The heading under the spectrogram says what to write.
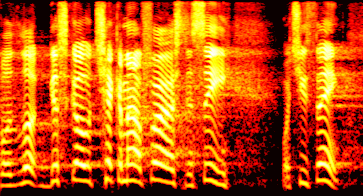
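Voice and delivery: attempted, loosely held put-on Southern Louisiana accent. Retelling a joke, the dog seller replies in an attempted Southern Louisiana accent. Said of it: "I'm gonna try this Southern Louisiana accent".

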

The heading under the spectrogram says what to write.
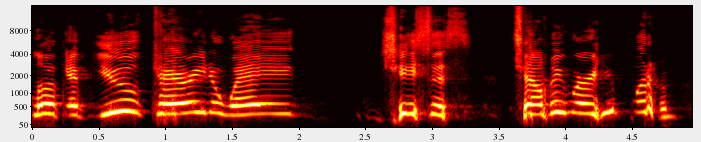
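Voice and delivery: play-acted outraged, incensed tone, pitched very high. Retelling Mary questioning the man she thinks is the gardener: acting incensed.

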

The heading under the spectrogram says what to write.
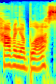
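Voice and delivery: ordinary delivery

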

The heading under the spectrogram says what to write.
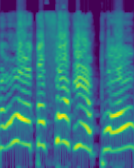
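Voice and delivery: shrieking, very high, very loud and shrill. Retelling a show scene where a kid gets hit: imitating someone screaming.

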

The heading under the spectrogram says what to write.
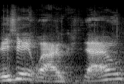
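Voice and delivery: London Cockney accent. Pitching a segment called Is It Woke Though, said in a Cockney accent. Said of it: "we speak in uh, Cockney accents".

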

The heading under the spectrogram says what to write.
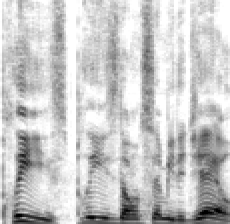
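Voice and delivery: put-on tearful, crying voice. Retelling begging not to be sent to jail: imitating own crying plea. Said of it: "crying, like, tears of".

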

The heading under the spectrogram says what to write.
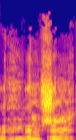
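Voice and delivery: voice shooting up very high. Answering a questioner about what you did, voice going high. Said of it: "your voice got high as hell".

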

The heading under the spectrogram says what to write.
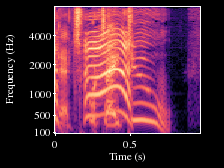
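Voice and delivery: fed-up exasperated huff, very high and loud. Voicing a researcher explaining his work to a party member: exasperated. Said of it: "he just looks exasperated. He's like".

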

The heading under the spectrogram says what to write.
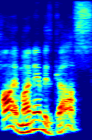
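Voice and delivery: put-on high Australian-accented platypus voice. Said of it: "I do do a little accent for him".

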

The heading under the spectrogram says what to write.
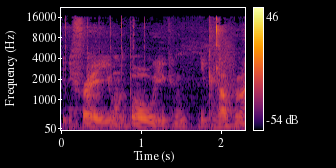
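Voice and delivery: ordinary delivery

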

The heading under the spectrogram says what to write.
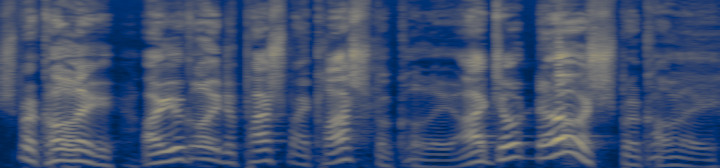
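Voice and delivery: loud, high, intimidating, scary teacher voice. Imagining a casting as the tough teacher: Sean Connery voice. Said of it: "Sean Connery would be a really funny Mister Hand".

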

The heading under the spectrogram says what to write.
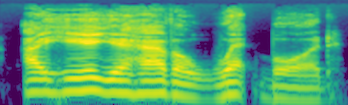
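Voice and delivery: put-on heavy Australian accent, very slow and drawn out. Retelling what Ellis asked a skater: Ellis's thick Australian accent. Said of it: "thick-ass Australian accent".

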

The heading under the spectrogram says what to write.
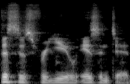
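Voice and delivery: mocking, scornful, laced with scorn. Retelling what she said halfway through a trailer: imitating a scornful remark. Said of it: "with scorn in her voice".

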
